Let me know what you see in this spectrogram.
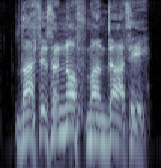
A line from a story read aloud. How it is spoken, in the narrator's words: Kemenketri roared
